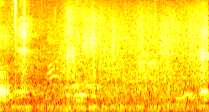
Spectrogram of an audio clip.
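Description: A woman speaks with feeling.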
